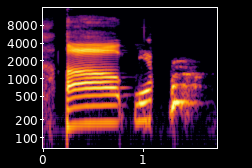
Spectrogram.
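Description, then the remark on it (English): A dog barks three times, loud and sharp: the first a long, drawn-out yowling bark, then a short yap and a final rough bark. “Besides the dogs, I love the dogs.”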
